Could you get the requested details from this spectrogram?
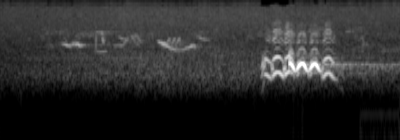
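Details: Tremolo of a Common Loon, a waterbird of Northern lakes, a call usually used as an alarm: faint high chirps from small birds at first, then a loud, quick quavering burst of pulsing, laugh-like notes.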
